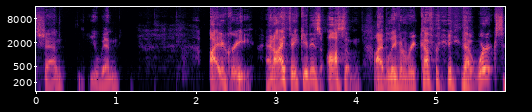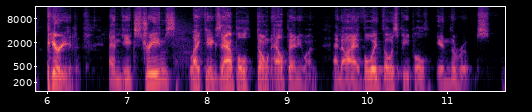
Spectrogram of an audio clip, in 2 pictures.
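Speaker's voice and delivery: on-air radio announcer voice. Reading out a comment someone sent in, in a radio voice. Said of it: "says in in the radio voice".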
